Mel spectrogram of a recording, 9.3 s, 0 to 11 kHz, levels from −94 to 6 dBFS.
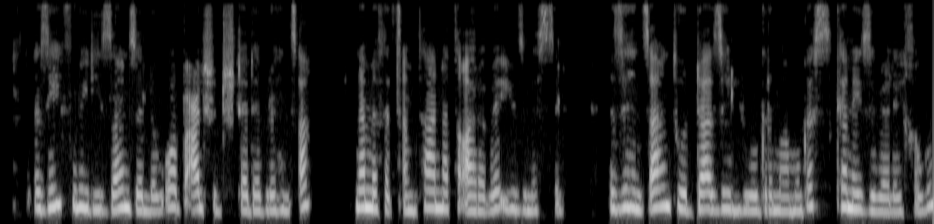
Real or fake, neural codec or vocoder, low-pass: fake; vocoder, 44.1 kHz, 128 mel bands every 256 samples, BigVGAN v2; 9.9 kHz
